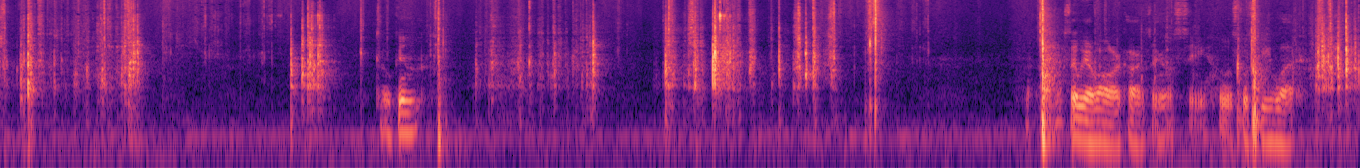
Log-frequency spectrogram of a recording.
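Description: Wooden tiles clack and rattle as hands handle them.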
